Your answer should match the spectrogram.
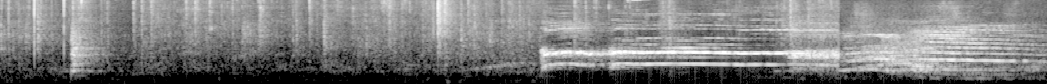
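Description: A rooster crows loudly in a rural farmyard, a sustained rising call near the end, after scattered clucks and rustling, with faint voices in the background.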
